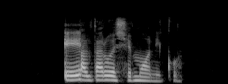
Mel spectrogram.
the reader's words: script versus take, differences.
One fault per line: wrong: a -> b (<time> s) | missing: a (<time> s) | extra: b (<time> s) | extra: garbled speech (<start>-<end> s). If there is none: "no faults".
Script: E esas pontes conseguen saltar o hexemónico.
missing: esas pontes conseguen (0.7 s)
